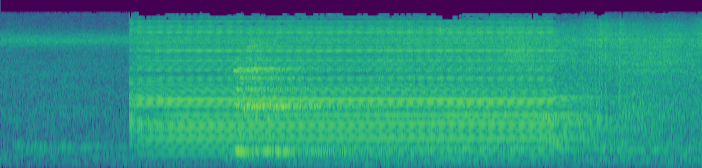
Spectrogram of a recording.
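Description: A young man lets out a long, loud shout in an echoing hall.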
